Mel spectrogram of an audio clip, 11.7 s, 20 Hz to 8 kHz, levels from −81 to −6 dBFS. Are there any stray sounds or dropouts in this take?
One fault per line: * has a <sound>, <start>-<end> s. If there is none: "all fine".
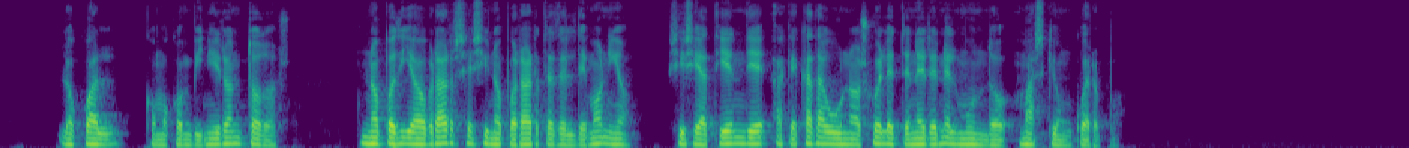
all fine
